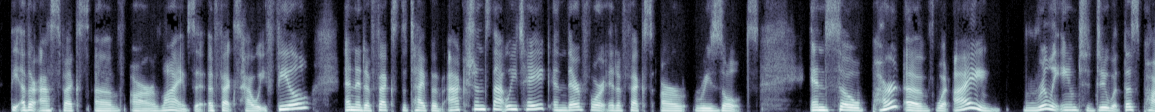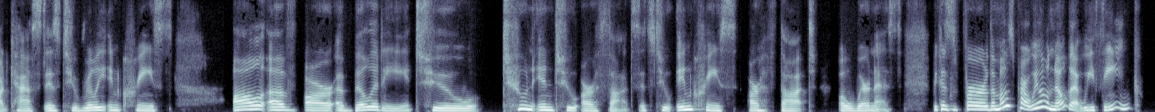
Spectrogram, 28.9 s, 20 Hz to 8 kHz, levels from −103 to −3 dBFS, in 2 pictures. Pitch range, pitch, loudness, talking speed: 160-210 Hz, 180 Hz, -15 LUFS, 145 wpm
